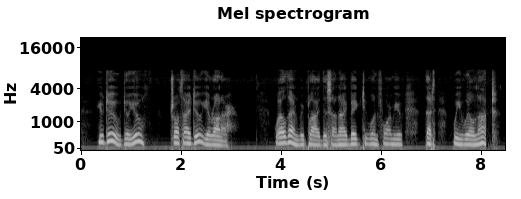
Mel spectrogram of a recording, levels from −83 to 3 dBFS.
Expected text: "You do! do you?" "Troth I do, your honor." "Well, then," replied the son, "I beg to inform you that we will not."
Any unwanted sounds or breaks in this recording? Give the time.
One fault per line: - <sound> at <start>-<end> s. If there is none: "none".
- dropout at 8.1-8.2 s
